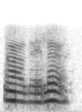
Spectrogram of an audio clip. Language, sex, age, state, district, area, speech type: Malayalam, female, 30-45, Kerala, Palakkad, rural, conversation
